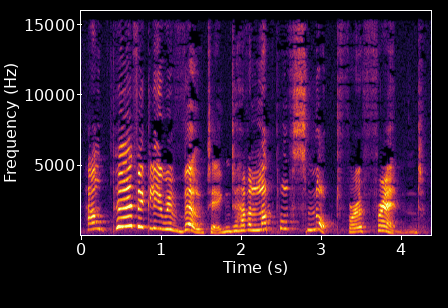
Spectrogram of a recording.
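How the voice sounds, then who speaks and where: A woman's voice: very high voice, huge pitch swings, a little slow, sharp tone, pitched above the performer's own voice, exaggerated voice. A woman voicing a greedy, cat-obsessed rich old aunt who sneers and bellows threats. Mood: furious.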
